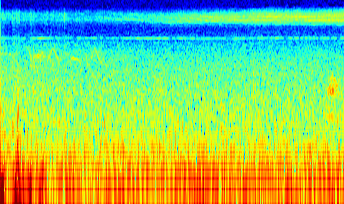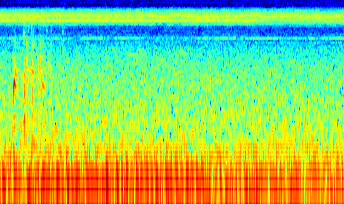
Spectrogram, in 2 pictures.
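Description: Steady high-pitched insect chorus with a low rumble underneath, and a couple of short chirps about three and a half seconds in.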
